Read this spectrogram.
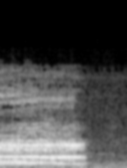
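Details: One sheep's single wavering bleat lasting about a second, clear and loud, then dropping away to a quiet low hum.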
